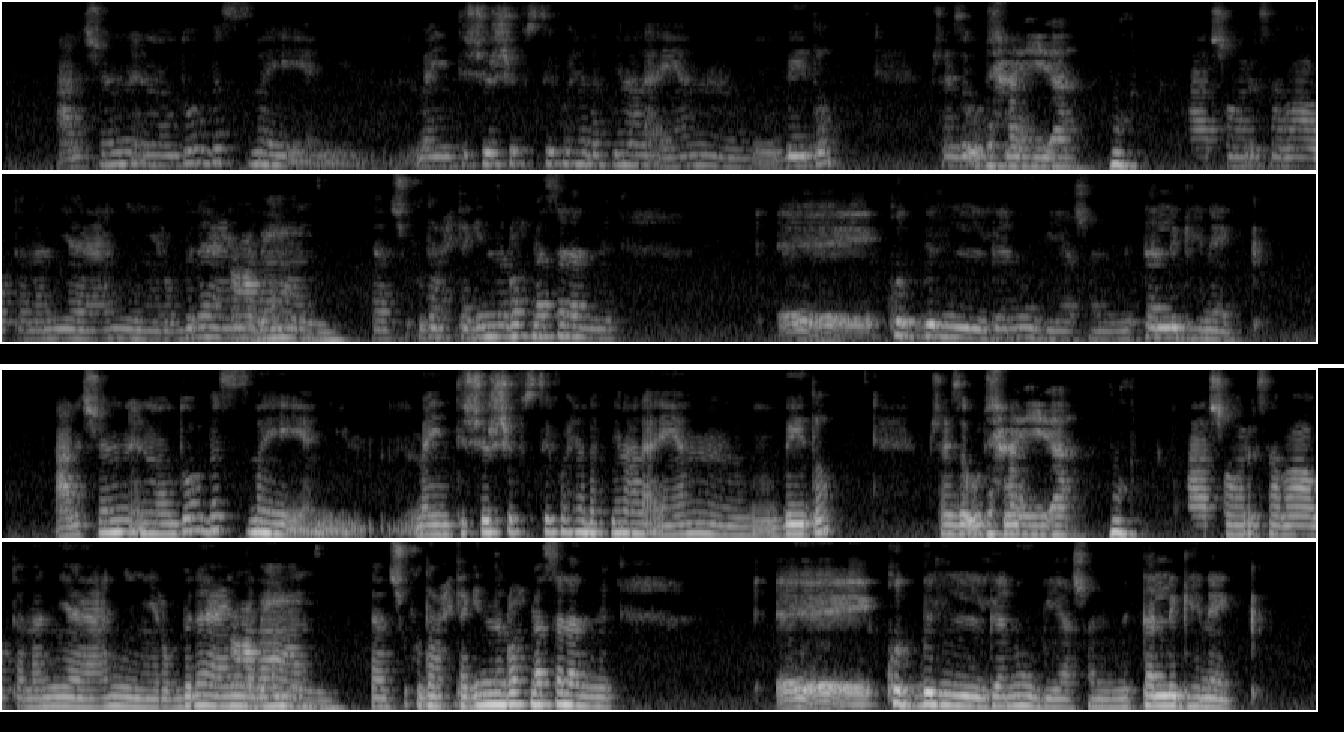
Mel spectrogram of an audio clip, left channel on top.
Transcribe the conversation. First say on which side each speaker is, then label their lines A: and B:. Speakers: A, on the right (about 85°); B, on the right (about 40°).
A: علشان الموضوع بس ما ي- يعني ما ينتشرش في الصيف واحنا داخلين على أيام بيضة مش عايزة أقول
B: دي
A: سود
B: حقيقة <laughs>
A: على شهر سبعة وثمانية يعني ربنا يعيننا
B: عظيم
A: بقى على ده نشوفه ده محتاجين نروح مثلا آه، القطب الجنوبي عشان نتلج هناك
